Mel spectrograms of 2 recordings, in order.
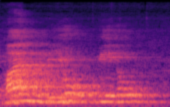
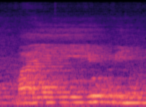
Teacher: Gak boleh man yu'minu, tapi ininya disamakan, nunnya disamakan, dimasukkan langsung ke ya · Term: idgham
